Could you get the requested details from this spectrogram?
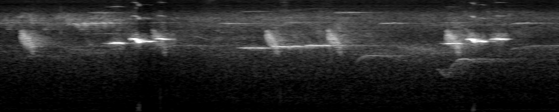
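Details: Female Large Niltava, Doi Inthanon, Chiang Mai, Thailand: a series of short, clear whistled notes, some rising and some sliding, in bursts about every one to two seconds, with a few softer chirps between them.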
